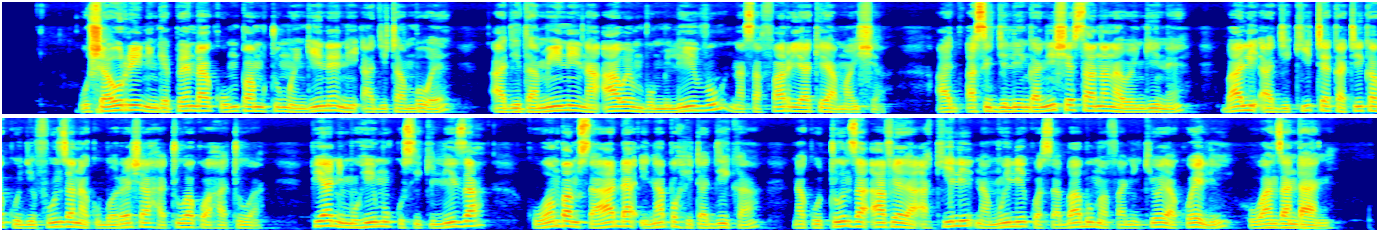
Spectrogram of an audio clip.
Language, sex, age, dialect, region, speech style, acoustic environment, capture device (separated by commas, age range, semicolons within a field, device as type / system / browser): Swahili, male, 25-34, Kenya - Nairobi Sheng-influenced, Kenya, relaxed; focused, nature; silence, mobile / Linux / Chrome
